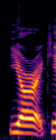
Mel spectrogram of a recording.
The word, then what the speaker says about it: Yorick: Which, of course, I had Yorick. Is that right? Did I say that right? – Yorick, yep.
